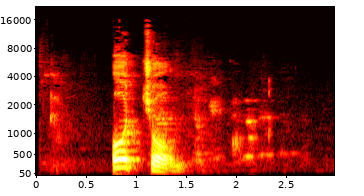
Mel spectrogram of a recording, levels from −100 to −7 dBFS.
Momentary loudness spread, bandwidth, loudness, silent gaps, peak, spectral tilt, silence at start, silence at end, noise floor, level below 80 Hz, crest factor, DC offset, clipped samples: 8 LU; 12.5 kHz; -16 LUFS; none; -2 dBFS; -5 dB/octave; 0.75 s; 0.8 s; -66 dBFS; -66 dBFS; 18 dB; under 0.1%; under 0.1%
